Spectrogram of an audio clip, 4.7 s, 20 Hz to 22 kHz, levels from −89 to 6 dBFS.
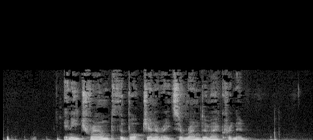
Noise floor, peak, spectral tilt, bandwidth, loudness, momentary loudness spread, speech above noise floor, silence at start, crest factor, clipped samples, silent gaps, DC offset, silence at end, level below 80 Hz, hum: -52 dBFS; -2 dBFS; -5.5 dB/octave; 11.5 kHz; -17 LUFS; 12 LU; 36 dB; 0.1 s; 16 dB; under 0.1%; none; under 0.1%; 0.55 s; -36 dBFS; none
